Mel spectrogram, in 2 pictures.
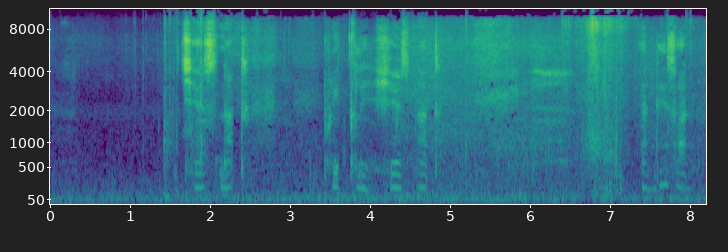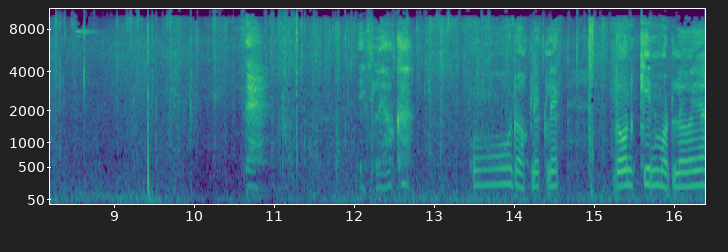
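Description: A knife cuts through a mushroom stem with a soft snap.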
